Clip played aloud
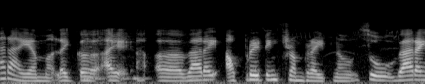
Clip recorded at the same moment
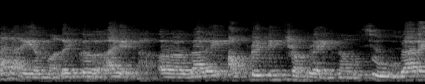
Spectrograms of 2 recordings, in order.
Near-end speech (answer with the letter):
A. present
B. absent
B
